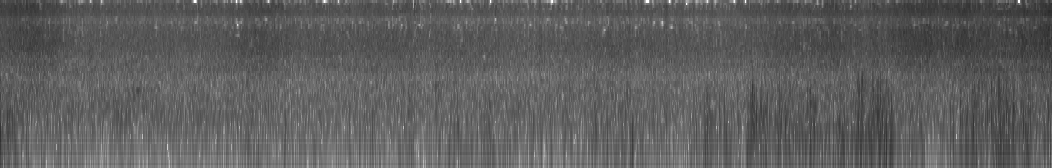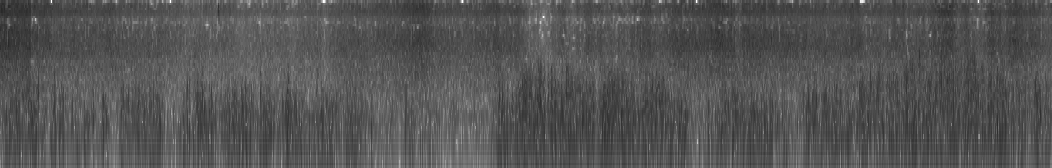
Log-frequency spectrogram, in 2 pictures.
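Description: Typhoon-force wind blowing in strong gusts, with wind buffeting the microphone; it swells about a third of the way in and grows louder again near the end.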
